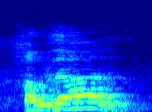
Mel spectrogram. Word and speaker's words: hawlal: हौलाल, HAWLAL, हौलाल। अरे Hebrew word है, हलाल नहीं है, हिब्रू वर्ड है।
